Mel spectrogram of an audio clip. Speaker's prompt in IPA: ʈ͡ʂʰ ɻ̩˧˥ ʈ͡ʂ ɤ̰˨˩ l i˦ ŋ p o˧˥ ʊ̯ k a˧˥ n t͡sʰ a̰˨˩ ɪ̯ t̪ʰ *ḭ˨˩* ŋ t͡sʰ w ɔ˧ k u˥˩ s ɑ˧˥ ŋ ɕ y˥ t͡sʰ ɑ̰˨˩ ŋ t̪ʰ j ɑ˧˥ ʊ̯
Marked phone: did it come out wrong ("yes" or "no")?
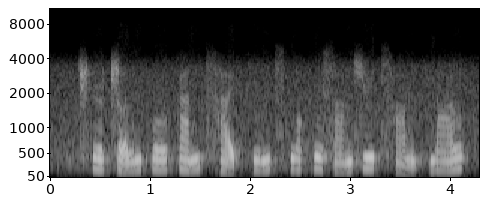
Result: yes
